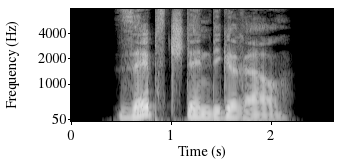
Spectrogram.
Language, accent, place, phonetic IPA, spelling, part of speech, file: German, Germany, Berlin, [ˈzɛlpstʃtɛndɪɡəʁɐ], selbstständigerer, adjective, De-selbstständigerer.ogg
- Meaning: inflection of selbstständig: 1. strong/mixed nominative masculine singular comparative degree 2. strong genitive/dative feminine singular comparative degree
